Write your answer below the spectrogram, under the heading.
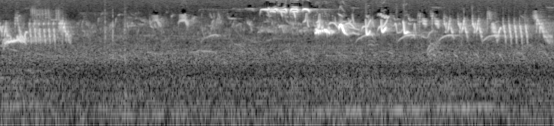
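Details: Singing European robin, UK, defending a winter territory: a buzzy high trill opens, a quiet pause follows, then a loud sequence of sharp high notes and a fast rattling trill.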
